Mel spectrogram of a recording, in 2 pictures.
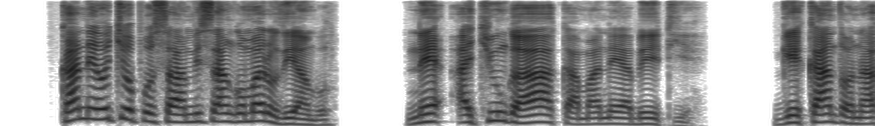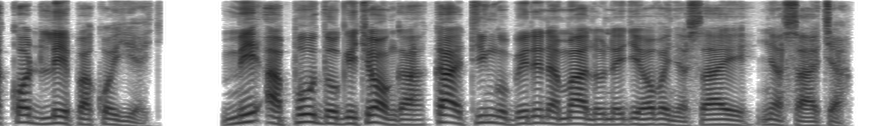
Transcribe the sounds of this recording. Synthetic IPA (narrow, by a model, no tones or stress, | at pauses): kanɛot͡ʃoposamɪsaŋɡomaɾod̪jambo | nɛʔat͡ʃuŋɡaakamanɛabetjḛ | ɡɪkand̪ɔnakɔdlepakɔjɛ̰t͡ʃ | mɪʔapod̪oɡɪt͡ʃɔŋɡakaːtiŋobedenamalonɛd͡ʒɛhɔvaɲasajeɲasa̰t͡ʃa̰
